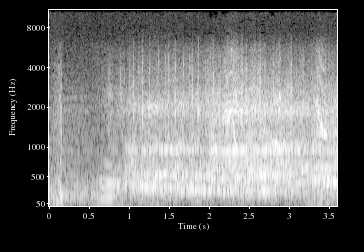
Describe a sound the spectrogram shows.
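A large cartoon creature roars and shakes loudly.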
